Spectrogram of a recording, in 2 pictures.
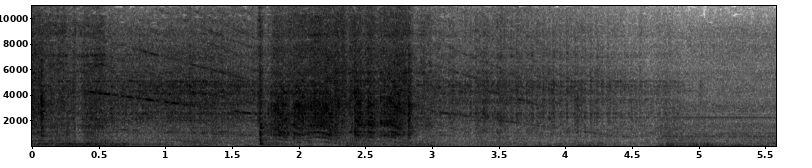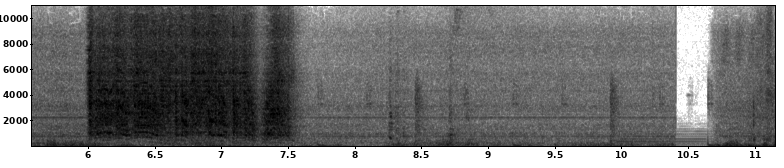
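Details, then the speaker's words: Toyota Cressida, 65,000 miles, 7M-GE with blown head gasket, fresh battery, fuel gauge not reading, possibly bad fuel suspected; starter spins engine in long bursts, nearly catches but never runs, crank no start. "All right, so we put a battery in, so we're gonna see what happens when I crank it. Fairly interested to see how this is gonna go. Nothing. Nothing happened."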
